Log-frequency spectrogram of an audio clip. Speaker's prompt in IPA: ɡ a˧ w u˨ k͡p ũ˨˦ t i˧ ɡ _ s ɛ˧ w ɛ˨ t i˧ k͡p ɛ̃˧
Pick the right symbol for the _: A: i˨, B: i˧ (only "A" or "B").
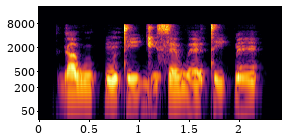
A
